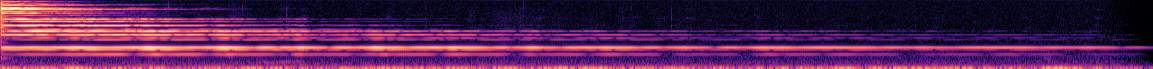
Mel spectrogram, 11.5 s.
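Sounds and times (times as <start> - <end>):
triangle percussion panned left: 0.0 - 3.9.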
